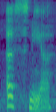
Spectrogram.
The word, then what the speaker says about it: Usnea: I wanted to talk to you for a few minutes about Usnea. Some people pronounce it Usnea, but it is a type of lichen that is commonly found everywhere.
